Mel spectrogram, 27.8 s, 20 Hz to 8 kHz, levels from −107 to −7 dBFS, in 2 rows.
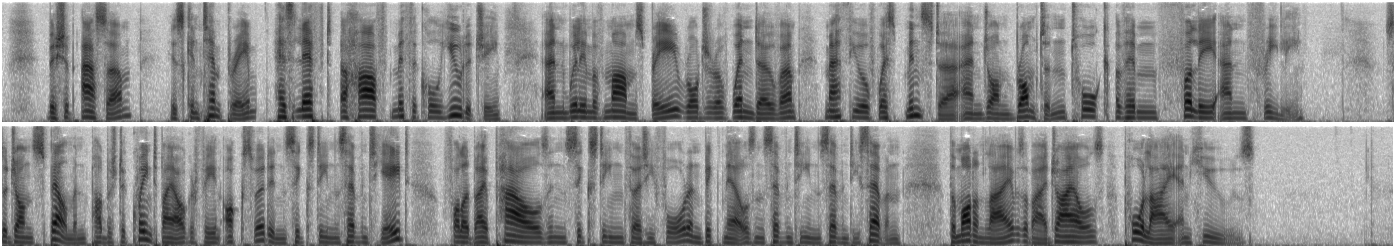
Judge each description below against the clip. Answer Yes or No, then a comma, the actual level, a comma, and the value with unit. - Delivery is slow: Yes, slow, 125 wpm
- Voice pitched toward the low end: Yes, low, 130 Hz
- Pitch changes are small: No, average, 4.1 semitones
